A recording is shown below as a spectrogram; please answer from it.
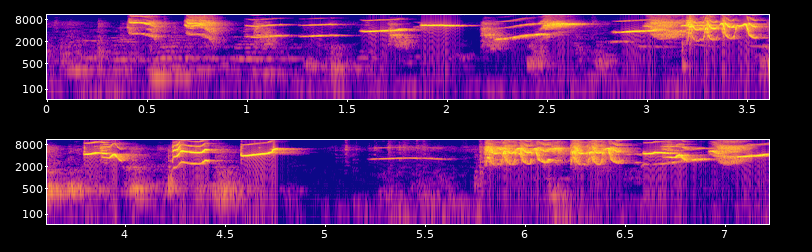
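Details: Mating Oriental magpie-robin (kacer) from a captive breeding farm, singing to goad rivals: fast mix of whistles, harsh rattles and sharp upslurred notes, one brief pause midway.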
